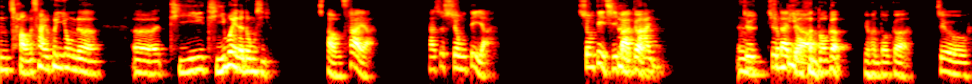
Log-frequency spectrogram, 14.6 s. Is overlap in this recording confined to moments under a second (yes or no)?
no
